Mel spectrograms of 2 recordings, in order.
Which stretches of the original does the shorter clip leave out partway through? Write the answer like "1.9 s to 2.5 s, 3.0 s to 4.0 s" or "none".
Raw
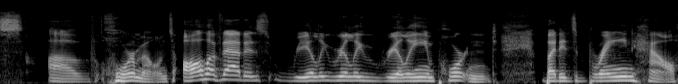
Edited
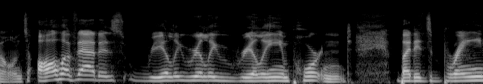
none

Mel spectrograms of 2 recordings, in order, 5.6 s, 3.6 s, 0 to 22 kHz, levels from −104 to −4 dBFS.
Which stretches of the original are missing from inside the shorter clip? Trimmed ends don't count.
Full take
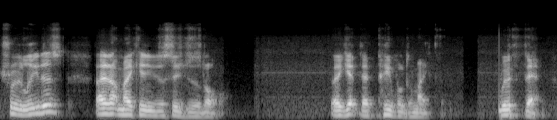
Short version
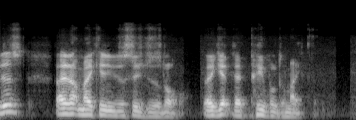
2.3 s to 3.1 s

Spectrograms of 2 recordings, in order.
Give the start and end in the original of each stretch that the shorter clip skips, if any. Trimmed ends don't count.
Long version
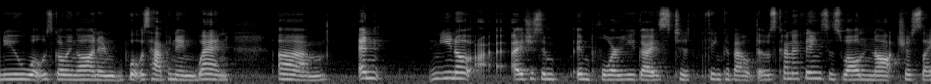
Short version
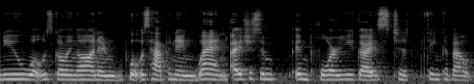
2.3 s to 5.1 s

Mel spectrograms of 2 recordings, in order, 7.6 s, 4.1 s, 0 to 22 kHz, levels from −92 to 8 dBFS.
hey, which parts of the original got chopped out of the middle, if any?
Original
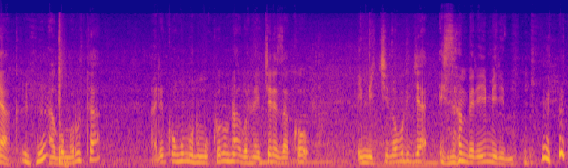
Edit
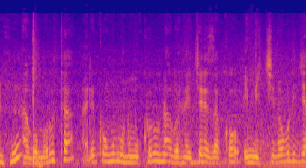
1.4 s to 2.0 s, 4.1 s to 4.7 s

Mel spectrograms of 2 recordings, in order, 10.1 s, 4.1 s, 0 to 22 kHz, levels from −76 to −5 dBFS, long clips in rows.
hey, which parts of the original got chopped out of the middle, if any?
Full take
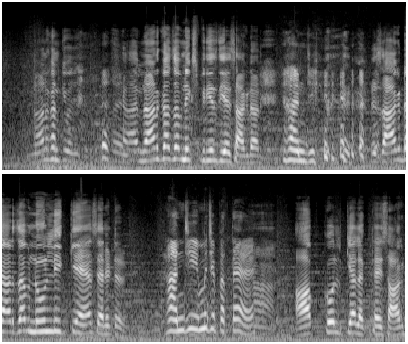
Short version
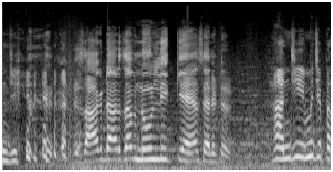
none

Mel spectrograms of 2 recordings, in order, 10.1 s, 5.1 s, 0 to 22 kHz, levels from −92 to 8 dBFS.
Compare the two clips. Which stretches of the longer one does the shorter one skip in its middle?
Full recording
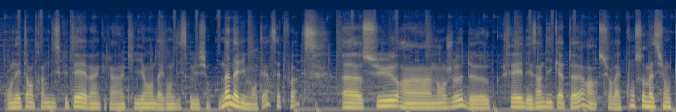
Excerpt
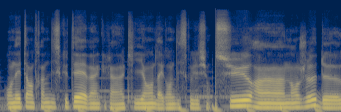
3.3 s to 5.5 s

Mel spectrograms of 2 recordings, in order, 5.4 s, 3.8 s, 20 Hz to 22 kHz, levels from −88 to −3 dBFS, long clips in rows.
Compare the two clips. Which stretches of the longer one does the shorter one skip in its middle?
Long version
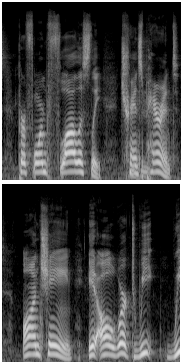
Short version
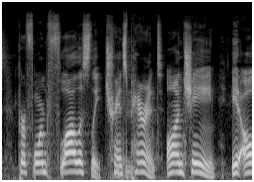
1.9 s to 2.4 s

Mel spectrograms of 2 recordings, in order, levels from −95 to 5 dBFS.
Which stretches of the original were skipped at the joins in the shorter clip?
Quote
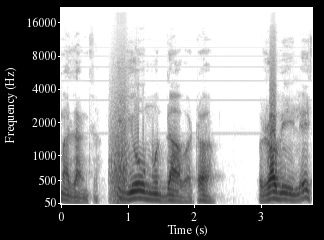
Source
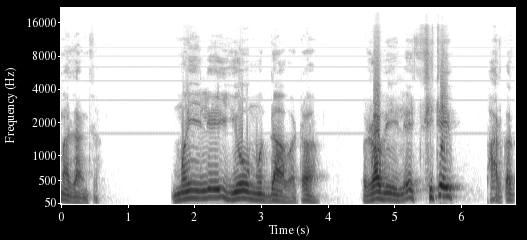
0.9 s to 2.5 s

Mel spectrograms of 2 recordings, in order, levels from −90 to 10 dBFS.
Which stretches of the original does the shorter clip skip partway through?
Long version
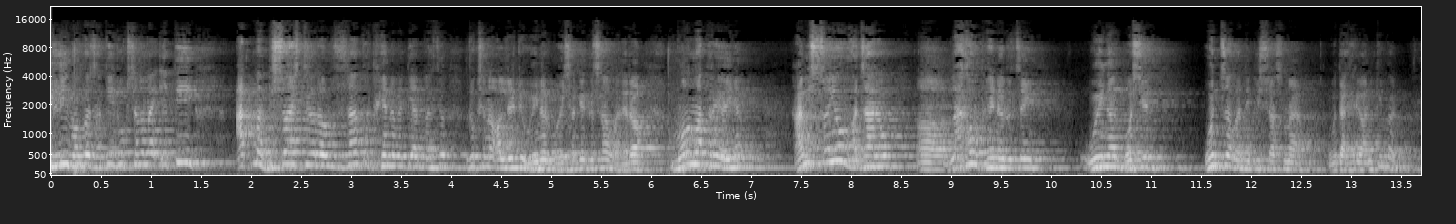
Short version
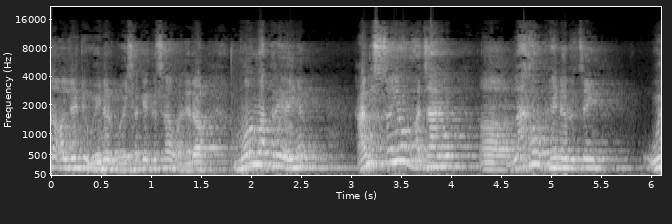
none

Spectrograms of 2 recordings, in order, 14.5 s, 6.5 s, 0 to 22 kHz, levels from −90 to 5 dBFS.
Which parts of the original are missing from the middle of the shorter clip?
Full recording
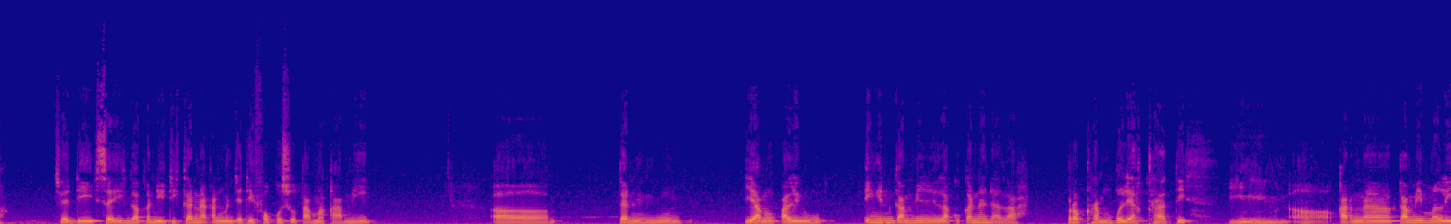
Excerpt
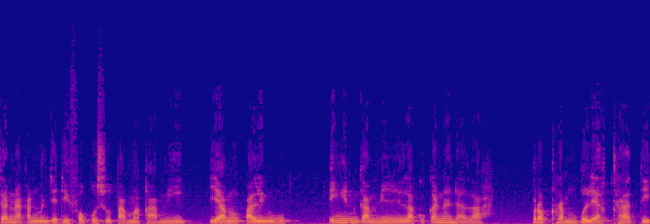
3.8 s to 7.3 s

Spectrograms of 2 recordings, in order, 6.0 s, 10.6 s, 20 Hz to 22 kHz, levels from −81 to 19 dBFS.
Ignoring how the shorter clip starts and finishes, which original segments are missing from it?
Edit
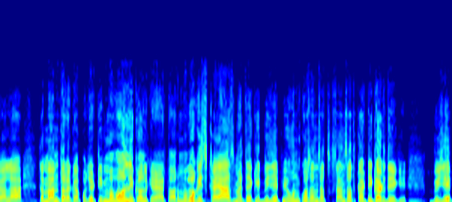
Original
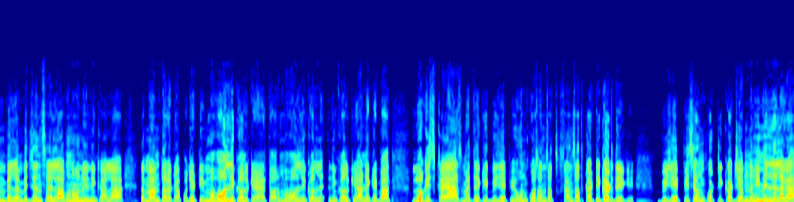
3.8 s to 5.5 s

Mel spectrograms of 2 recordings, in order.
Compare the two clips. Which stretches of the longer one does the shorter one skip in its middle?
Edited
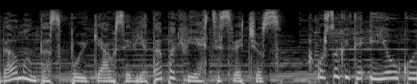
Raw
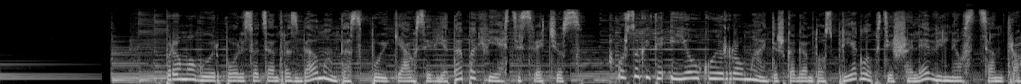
none

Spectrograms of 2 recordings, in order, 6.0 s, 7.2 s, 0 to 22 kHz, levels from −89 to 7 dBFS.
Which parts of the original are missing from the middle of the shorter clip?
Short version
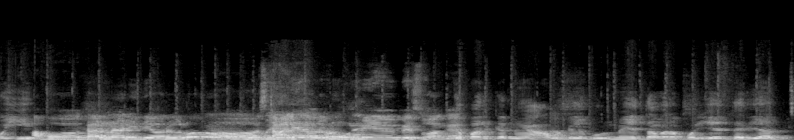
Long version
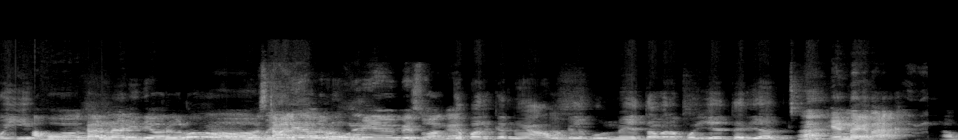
none

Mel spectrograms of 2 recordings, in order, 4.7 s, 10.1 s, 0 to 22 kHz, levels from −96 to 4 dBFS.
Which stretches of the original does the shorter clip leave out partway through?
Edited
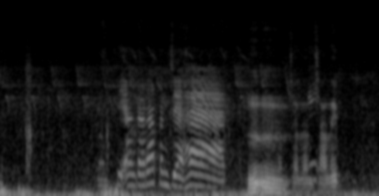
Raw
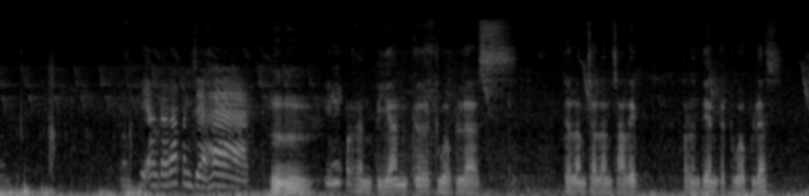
4.0 s to 7.4 s

